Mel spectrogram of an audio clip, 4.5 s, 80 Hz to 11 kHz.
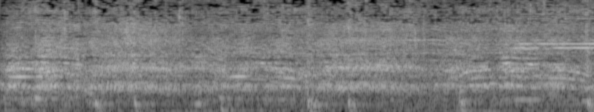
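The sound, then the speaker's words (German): A loud, dense crowd of an estimated 30,000 Syrians at a street demonstration in the city centre, marching from the Opera along the Ring to Parliament, celebrates the end of the dictatorship, setting off bangers and fireworks, with many voices shouting and chanting over a constant roar and scattered cries rising above the noise. “Die Demo war friedlich, aber laut.”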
